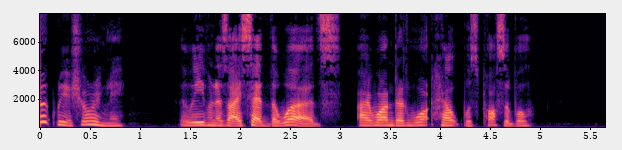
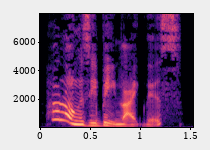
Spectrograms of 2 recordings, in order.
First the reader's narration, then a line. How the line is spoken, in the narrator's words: I asked sharply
